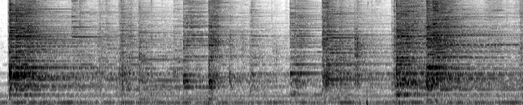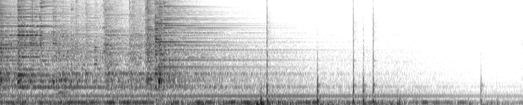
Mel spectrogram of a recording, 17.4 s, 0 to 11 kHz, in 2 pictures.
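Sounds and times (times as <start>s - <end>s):
santoor: 0.0s - 13.7s.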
